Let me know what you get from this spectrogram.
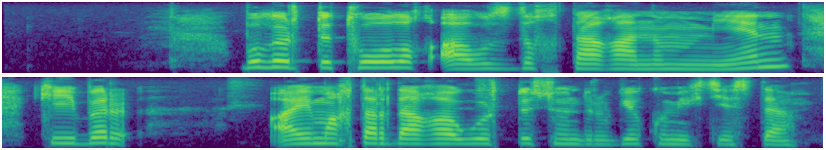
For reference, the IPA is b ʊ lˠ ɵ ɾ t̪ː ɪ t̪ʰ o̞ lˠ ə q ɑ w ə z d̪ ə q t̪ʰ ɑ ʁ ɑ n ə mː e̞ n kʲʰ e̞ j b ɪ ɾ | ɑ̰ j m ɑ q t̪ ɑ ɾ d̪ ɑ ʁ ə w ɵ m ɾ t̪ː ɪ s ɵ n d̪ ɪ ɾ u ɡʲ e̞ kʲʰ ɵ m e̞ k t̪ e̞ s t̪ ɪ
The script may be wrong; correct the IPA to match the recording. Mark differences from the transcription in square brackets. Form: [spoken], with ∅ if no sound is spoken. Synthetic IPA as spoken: b ʊ lˠ ɵ ɾ t̪ː ɪ t̪ʰ o̞ lˠ ə q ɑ w ə z d̪ ə q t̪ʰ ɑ ʁ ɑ n ə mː e̞ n kʲʰ e̞ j b ɪ ɾ | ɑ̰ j m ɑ q t̪ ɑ ɾ d̪ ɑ ʁ ə w ɵ [∅] ɾ t̪ː ɪ s ɵ n d̪ ɪ ɾ u ɡʲ e̞ kʲʰ ɵ m e̞ k t̪ e̞ s t̪ ɪ

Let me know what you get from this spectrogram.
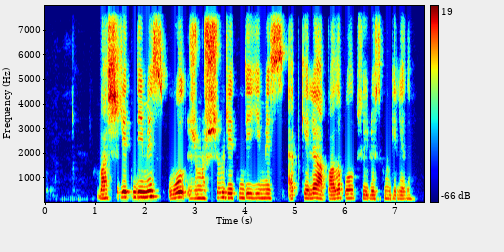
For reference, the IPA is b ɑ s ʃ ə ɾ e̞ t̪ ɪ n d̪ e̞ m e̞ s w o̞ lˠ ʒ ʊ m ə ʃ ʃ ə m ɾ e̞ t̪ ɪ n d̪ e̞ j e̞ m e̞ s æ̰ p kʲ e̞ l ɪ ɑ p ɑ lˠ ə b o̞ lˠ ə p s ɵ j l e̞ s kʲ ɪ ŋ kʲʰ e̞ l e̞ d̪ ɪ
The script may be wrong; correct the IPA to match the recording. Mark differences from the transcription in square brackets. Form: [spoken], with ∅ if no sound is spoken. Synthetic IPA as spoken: b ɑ s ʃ ə ɾ e̞ t̪ ɪ n d̪ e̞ m e̞ s w o̞ lˠ ʒ ʊ m ə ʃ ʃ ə m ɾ e̞ t̪ ɪ n d̪ e̞ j e̞ m e̞ s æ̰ p kʲ e̞ l ɪ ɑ p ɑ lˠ ə b o̞ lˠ ə p s ɵ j l e̞ s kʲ ɪ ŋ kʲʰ e̞ l e̞ d̪ ɪ

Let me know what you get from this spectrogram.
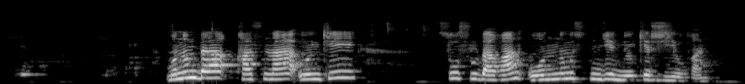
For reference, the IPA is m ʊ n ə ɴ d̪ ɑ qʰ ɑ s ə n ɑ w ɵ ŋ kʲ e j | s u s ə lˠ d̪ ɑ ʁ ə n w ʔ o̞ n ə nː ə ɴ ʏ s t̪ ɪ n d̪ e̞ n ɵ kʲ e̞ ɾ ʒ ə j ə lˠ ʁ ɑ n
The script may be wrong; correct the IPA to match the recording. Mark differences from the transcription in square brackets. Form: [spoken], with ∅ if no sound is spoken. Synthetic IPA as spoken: m ʊ n ə ɴ d̪ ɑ qʰ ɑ s ə n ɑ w ɵ ŋ kʲ e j | s u s ə lˠ d̪ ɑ ʁ [ɑ] n w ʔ o̞ n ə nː ə ɴ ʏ s t̪ ɪ n d̪ e̞ n ɵ kʲ e̞ ɾ ʒ ə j ə lˠ ʁ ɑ n

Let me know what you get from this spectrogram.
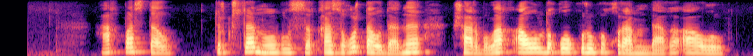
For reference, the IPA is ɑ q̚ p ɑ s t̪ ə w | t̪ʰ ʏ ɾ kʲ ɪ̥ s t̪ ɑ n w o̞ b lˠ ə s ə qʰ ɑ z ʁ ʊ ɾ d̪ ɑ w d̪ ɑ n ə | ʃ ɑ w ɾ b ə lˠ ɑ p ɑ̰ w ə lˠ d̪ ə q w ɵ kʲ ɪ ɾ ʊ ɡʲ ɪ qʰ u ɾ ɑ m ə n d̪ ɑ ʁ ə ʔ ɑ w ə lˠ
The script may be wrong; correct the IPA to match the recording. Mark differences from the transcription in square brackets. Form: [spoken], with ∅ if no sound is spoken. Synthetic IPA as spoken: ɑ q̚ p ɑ s t̪ [ɑ] w | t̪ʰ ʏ ɾ kʲ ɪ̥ s t̪ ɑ n w o̞ b lˠ ə s ə qʰ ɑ z ʁ ʊ ɾ [t̪] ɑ w d̪ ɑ n ə | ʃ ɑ [∅] ɾ b ə lˠ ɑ [q] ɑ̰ w ə lˠ d̪ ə q w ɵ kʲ ɪ ɾ [u] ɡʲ ɪ qʰ [ʊ] ɾ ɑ m ə n d̪ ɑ ʁ ə ʔ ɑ w ə lˠ

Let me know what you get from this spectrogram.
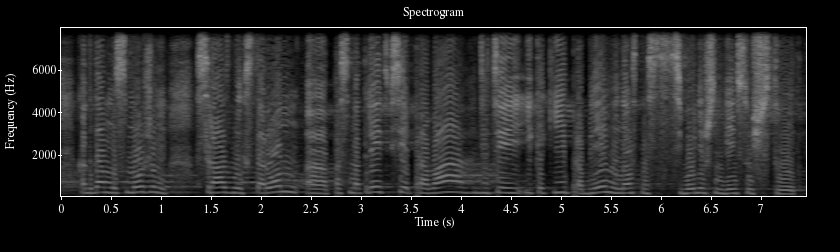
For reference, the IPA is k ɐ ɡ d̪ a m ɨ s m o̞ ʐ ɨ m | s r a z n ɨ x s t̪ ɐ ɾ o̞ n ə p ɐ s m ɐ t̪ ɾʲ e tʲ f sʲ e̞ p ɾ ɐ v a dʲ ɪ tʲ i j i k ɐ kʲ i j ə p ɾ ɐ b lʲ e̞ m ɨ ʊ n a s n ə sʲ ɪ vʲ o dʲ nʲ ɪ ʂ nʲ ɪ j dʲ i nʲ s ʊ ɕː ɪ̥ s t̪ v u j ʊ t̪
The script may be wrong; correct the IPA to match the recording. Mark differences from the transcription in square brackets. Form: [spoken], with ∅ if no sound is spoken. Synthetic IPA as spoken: k ɐ ɡ d̪ a m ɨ s m o̞ ʐ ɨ m | s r a z n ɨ x s t̪ ɐ ɾ o̞ n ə p [ə] s m ɐ t̪ ɾʲ e tʲ f sʲ e̞ p ɾ ɐ v a dʲ ɪ tʲ [e] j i k ɐ kʲ i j ə p ɾ ɐ b lʲ e̞ m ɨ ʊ n a s n ə sʲ ɪ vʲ o dʲ nʲ ɪ ʂ nʲ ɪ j dʲ [e] nʲ s ʊ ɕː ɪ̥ s t̪ v u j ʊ t̪

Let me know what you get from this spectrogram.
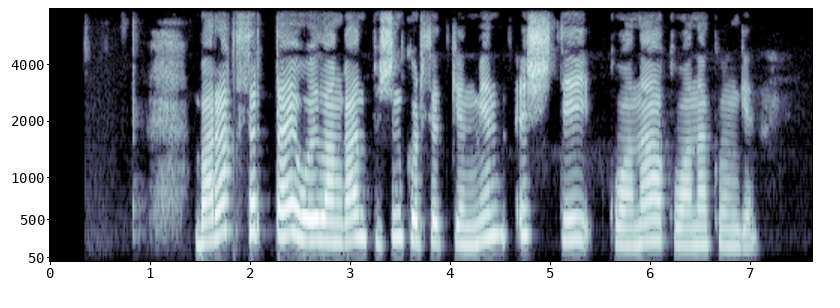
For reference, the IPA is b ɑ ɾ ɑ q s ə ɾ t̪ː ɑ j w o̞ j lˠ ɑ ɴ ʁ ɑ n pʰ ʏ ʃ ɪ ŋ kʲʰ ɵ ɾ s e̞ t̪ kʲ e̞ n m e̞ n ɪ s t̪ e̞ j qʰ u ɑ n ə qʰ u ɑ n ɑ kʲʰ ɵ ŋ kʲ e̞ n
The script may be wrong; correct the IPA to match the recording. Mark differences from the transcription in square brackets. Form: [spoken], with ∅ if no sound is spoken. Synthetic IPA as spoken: b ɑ ɾ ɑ q s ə ɾ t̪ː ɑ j w o̞ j lˠ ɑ ɴ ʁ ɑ n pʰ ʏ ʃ ɪ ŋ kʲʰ ɵ ɾ s e̞ t̪ kʲ e̞ n m e̞ n ɪ [ʃ] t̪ e̞ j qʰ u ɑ n [ɑ] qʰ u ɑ n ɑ kʲʰ ɵ ŋ [ɡʲ] e̞ n

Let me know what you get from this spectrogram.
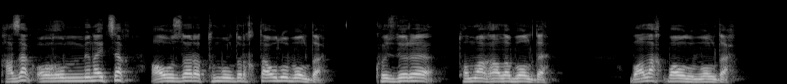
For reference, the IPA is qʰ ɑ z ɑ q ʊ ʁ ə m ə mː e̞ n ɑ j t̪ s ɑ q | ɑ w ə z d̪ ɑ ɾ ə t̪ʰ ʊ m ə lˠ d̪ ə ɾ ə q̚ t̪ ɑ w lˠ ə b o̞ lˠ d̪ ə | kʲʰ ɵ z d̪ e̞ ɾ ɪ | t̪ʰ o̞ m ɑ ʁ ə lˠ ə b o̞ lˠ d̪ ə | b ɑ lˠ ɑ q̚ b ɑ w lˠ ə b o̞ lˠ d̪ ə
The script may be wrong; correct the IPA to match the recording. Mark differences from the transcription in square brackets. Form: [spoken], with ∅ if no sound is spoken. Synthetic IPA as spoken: qʰ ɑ z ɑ q ʊ ʁ ə m ə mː e̞ n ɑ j t̪ s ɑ q | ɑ w ə z d̪ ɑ ɾ ə t̪ʰ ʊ m ə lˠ d̪ ə ɾ ə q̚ t̪ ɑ w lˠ ə b o̞ lˠ d̪ ə | kʲʰ ɵ z d̪ e̞ ɾ ɪ | t̪ʰ o̞ m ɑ ʁ [ɑ] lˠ ə b o̞ lˠ d̪ ə | b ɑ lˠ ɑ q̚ b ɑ w lˠ ə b o̞ lˠ d̪ ə

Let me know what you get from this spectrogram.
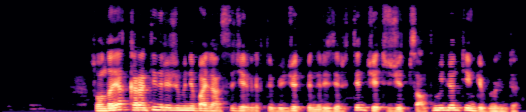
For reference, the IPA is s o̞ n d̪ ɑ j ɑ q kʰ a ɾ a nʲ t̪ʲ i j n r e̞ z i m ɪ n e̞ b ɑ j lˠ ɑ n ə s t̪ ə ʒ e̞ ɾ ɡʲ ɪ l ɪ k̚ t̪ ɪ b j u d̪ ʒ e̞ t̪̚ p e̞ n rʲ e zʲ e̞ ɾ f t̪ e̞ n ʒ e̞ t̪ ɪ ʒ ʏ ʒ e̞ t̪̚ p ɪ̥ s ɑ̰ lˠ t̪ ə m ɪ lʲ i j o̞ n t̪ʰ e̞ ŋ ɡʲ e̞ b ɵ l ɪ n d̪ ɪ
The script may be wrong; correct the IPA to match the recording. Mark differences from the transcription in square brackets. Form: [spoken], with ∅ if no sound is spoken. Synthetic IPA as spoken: s o̞ n d̪ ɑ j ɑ q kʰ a ɾ a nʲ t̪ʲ i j n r e̞ [ʒ] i m ɪ n e̞ b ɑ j lˠ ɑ n ə s t̪ ə ʒ e̞ ɾ ɡʲ ɪ l ɪ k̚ t̪ ɪ b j u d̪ ʒ e̞ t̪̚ p e̞ n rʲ e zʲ e̞ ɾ f t̪ e̞ n ʒ e̞ t̪ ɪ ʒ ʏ ʒ e̞ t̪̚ p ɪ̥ s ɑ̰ lˠ t̪ ə m [i] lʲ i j o̞ n t̪ʰ e̞ ŋ ɡʲ e̞ b ɵ l ɪ n d̪ ɪ

